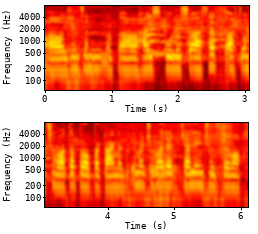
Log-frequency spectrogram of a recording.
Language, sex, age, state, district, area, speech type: Kashmiri, female, 18-30, Jammu and Kashmir, Bandipora, rural, spontaneous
